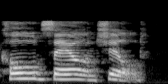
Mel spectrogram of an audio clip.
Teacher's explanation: People in Cincinnati drop their L's in a lot of words. So words like cold, sail, and chilled, which are actually kind of harder to say than I thought they would be, come out sounding kind of like cold, sail, and chilled.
